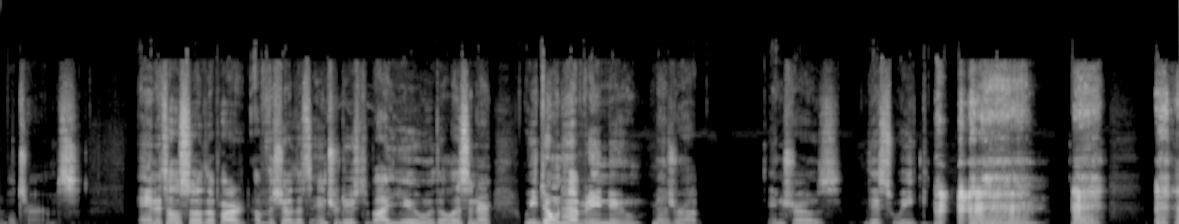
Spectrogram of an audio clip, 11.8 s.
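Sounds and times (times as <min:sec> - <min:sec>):
speech: 0:00.1 - 0:07.1, 0:07.7 - 0:11.7
throat clearing to dislodge something stuck: 0:09.3 - 0:11.7.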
